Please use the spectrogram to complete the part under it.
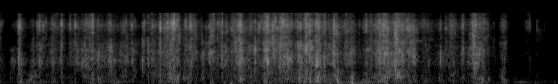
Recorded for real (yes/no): no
